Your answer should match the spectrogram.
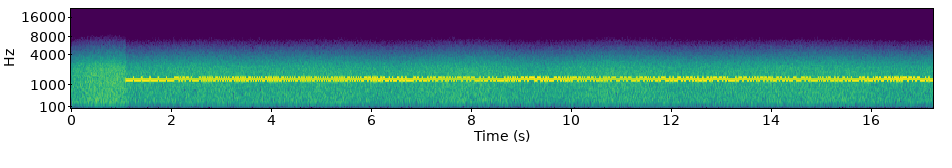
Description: RTTY (45.45 baud, 170 Hz shift), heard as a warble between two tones, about 1360 Hz centre, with radio static. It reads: RYRYRYRYRYRYRYRYRYRY YB0LKL DE M0JY TNX FER QSO MARCO, 73 AND GL. YB0LKL DE …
